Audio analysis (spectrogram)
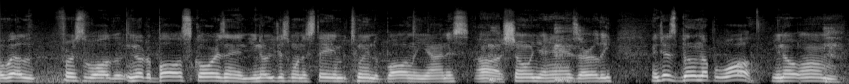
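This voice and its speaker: A young basketball player answers questions after a win, talking in a relaxed, earnest way and leaning on fillers. His voice sits a bit high for a man. A faint hiss of noise runs behind him. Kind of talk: post-game interview answers.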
